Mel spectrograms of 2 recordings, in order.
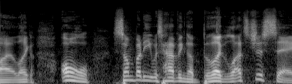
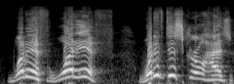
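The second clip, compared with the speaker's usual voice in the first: loud emphatic; 11 semitones higher, 6 dB louder than usual. Real, not acted.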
